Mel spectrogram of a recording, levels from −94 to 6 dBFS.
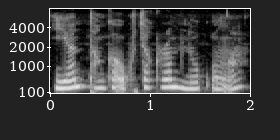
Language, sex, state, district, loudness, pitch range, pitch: Garo, female, Meghalaya, North Garo Hills, -15 LUFS, 235-270 Hz, 255 Hz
